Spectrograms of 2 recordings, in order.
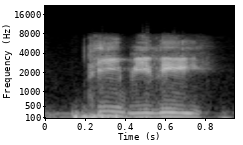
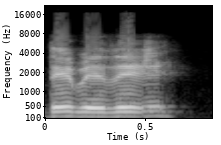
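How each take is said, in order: First: The letters are pronounced as in Peru. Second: The letters are pronounced as in Spain. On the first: "nosotros llamamos" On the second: "en España llaman"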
